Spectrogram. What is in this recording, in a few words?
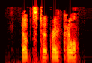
"obstetrical", english; adjectives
